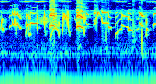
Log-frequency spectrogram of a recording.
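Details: Black-naped oriole parent defending its chick from an attacking male that was trying to take the young bird, giving harsh, nasal squawks in rapid, uneven bursts, about two a second, mixed with thin higher chirps.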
